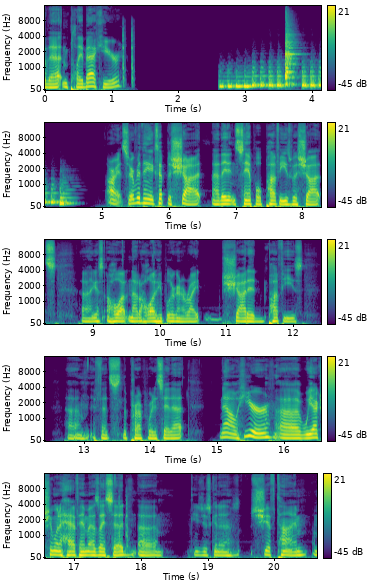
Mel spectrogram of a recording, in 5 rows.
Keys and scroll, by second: 0.0-0.3 typing, 1.8 p, 3.8 p.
